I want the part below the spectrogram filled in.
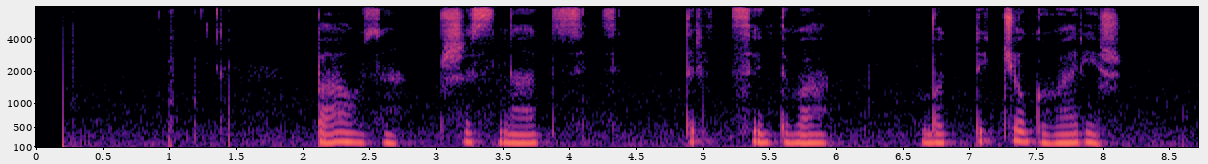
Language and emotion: Russian, neutral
